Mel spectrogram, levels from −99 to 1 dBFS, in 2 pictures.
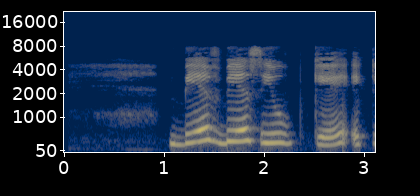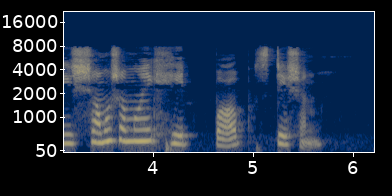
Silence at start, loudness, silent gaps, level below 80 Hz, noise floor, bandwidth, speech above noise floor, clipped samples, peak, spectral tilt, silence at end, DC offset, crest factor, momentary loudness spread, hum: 1.05 s; -33 LUFS; none; -74 dBFS; -72 dBFS; 8.4 kHz; 39 dB; under 0.1%; -16 dBFS; -3 dB/octave; 0.55 s; under 0.1%; 18 dB; 11 LU; none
